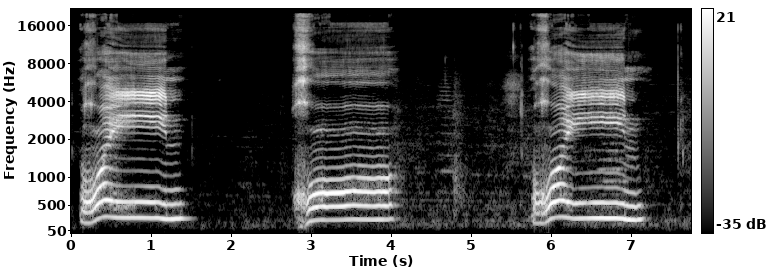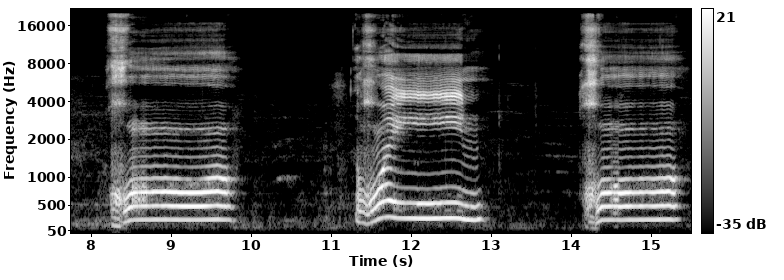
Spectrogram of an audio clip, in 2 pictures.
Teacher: ادا ہوتے ہیں شروع حلق سے جو منہ کے قریب ہے یا ایسے بھی کہہ سکتے ہیں منہ کی جانب ہے۔ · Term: حروف حلقی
